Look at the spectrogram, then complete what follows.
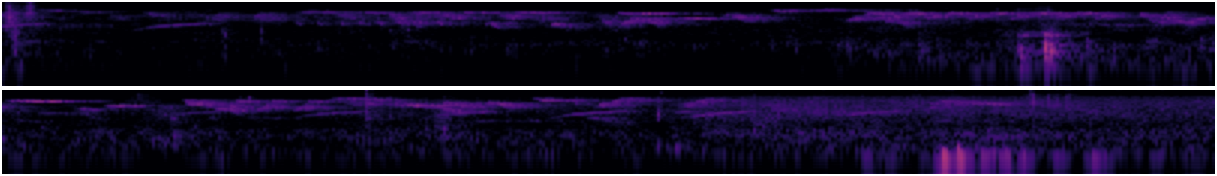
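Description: Several songbirds singing, with repeated short rising chirps, and a sharp click about three and a half seconds in and a dull thump near the end.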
